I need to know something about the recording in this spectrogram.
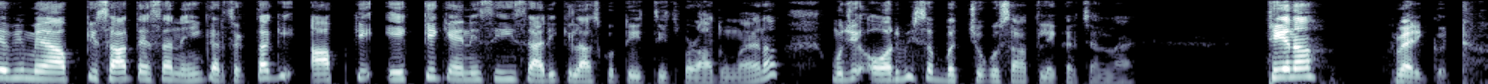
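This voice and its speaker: A man teaching a live online exam class in a patient, coaxing way. He repeats every question to his pupils and calls them "beta." He scolds them gently. His voice sounds close and dry, with no room sound around it. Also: sits high, no echo. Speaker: Hindi teacher.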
